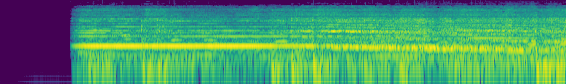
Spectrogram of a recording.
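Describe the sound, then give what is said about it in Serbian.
An air raid siren starts abruptly to open a charity concert in support of Ukraine, held in Belgrade. The loud, sustained mechanical wail has a droning steady tone at its core and runs without pause to the end. “Sirene za vazdušnu opasnost i pevačica obrnuta zastavom Ukrajine označile su početak humanitarnog koncerta u Beogradu.”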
